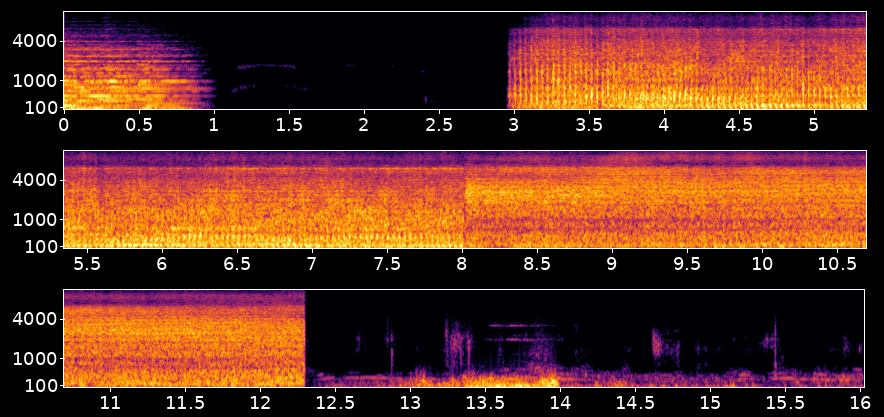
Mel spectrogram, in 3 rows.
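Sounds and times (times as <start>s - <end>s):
helicopter rotor and turbine noise: 3.0s - 12.4s.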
